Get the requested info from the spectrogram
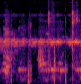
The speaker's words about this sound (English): Ooh, feedback. I'm gonna turn that down.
